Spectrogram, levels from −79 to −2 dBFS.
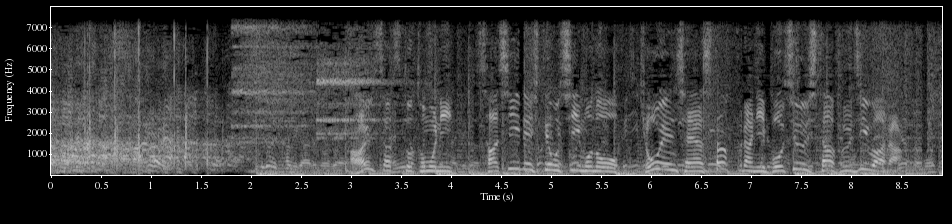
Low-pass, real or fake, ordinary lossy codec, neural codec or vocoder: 7.2 kHz; real; none; none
